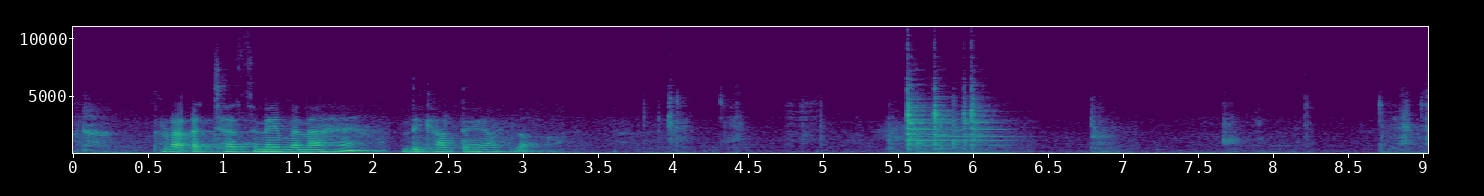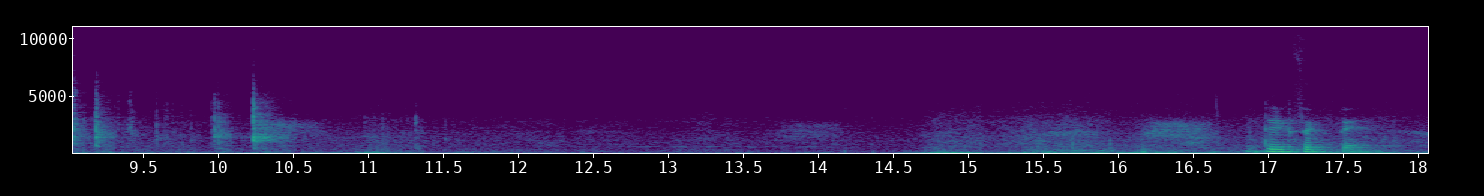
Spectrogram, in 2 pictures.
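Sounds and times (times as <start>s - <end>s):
kitchen things clicking and knocking: 5.4s - 7.9s
phone being handled: 7.6s - 10.4s.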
